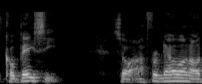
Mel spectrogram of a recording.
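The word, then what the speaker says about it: Kobeissi: pronounce k o b i s SII letter kobs is how I'm pronouncing it no the I looked in that pronounce thing on Google and it says it's cobasi so from now on I'll try to remember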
